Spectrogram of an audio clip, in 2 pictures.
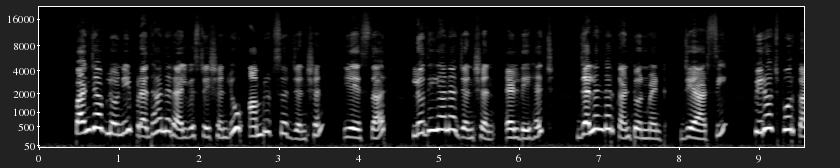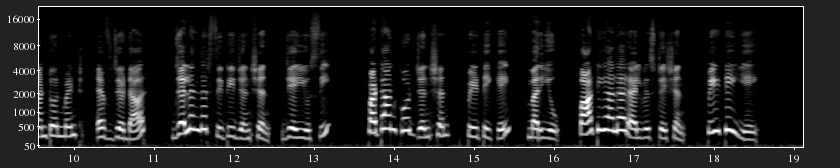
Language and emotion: Telugu, neutral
